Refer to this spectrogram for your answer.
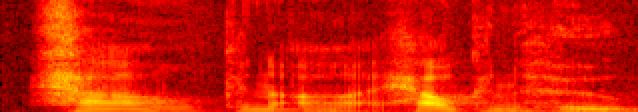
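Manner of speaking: put-on slow, drawn-out speaking. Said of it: "Just speak it slowly".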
